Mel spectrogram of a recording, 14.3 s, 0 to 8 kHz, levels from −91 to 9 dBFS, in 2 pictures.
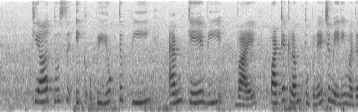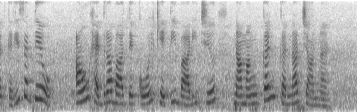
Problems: constant background noise, echo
